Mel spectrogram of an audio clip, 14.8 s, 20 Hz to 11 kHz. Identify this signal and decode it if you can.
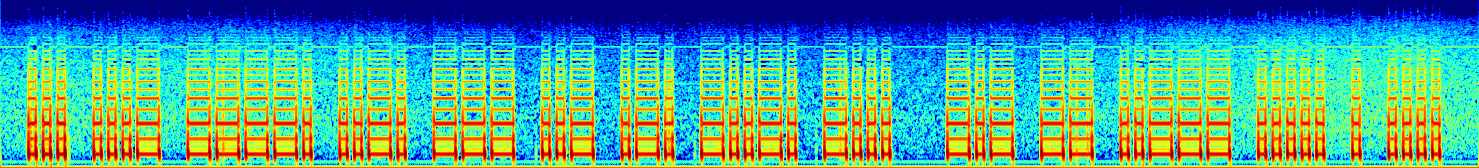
Morse code, heard as a keyed tone, about 17 wpm, 3300 Hz, with noise. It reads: SV9FOUR/B KM25EH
